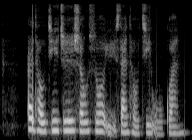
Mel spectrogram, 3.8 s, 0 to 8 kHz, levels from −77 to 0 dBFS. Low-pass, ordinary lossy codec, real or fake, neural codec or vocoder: 7.2 kHz; MP3, 64 kbps; real; none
